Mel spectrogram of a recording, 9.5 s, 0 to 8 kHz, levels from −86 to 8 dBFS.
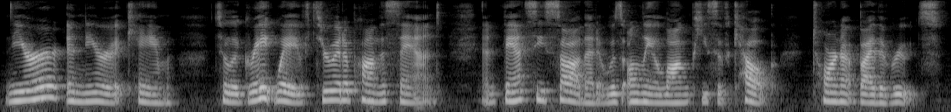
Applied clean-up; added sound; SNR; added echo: none; none; none; none.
